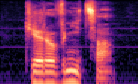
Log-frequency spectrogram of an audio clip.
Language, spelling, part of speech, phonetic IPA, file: Polish, kierownica, noun, [ˌcɛrɔvʲˈɲit͡sa], Pl-kierownica.ogg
